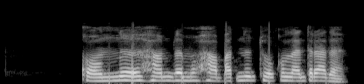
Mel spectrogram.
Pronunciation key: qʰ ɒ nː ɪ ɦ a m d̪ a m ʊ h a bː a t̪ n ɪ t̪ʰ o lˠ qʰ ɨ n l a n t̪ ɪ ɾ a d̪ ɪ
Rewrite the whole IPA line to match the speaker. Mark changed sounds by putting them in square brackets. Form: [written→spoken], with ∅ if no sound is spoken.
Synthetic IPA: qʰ ɒ nː ɪ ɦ a m d̪ a m ʊ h a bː a t̪ n ɪ t̪ʰ o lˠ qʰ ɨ n l a n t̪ ɪ ɾ a d̪ ɪ

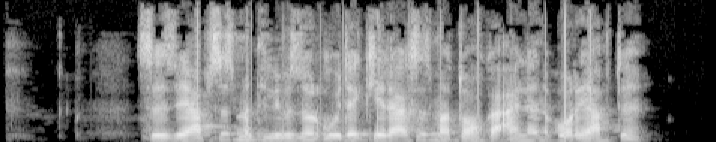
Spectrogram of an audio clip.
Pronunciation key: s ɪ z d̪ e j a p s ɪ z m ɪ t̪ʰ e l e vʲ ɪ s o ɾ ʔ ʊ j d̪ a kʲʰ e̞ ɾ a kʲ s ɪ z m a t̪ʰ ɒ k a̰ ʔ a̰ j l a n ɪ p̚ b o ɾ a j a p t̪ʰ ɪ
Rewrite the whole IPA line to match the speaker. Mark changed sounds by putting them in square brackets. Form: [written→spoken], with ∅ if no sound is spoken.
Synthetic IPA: s ɪ z d̪ e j a p s ɪ z m ɪ t̪ʰ e l e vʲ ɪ [s→z] o ɾ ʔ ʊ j d̪ a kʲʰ e̞ ɾ a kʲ s ɪ z m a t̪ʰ ɒ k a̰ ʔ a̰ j l a n ɪ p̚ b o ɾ a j a p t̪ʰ ɪ

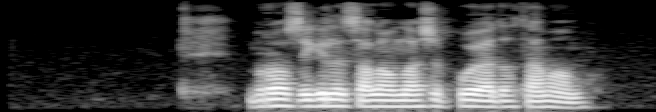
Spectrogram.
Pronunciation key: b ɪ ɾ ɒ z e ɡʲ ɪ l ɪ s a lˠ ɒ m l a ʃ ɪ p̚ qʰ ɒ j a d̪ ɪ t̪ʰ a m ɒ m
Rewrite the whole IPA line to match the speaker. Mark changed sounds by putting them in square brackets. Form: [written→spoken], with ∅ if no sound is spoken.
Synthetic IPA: b ɪ ɾ ɒ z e ɡʲ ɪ l ɪ s a lˠ ɒ m l a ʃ ɪ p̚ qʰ [ɒ→o] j a d̪ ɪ t̪ʰ a m ɒ m

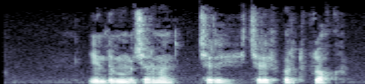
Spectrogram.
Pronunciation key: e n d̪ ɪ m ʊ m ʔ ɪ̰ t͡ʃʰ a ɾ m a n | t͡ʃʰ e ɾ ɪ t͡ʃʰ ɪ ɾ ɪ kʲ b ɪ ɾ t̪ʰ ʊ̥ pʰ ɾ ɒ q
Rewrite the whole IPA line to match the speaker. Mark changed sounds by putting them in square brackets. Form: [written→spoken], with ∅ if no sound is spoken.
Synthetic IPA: e n d̪ ɪ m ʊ m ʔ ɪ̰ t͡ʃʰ a ɾ m a n | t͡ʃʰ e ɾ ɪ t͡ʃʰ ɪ ɾ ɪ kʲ b ɪ ɾ t̪ʰ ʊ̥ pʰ ɾ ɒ q

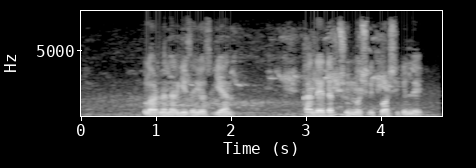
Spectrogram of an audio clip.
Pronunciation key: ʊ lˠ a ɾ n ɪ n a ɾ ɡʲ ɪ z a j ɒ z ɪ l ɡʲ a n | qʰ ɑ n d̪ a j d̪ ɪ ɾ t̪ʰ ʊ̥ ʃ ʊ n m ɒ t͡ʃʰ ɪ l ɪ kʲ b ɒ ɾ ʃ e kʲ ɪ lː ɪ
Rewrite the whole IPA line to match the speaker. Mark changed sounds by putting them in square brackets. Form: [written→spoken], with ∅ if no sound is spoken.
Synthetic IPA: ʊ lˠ a ɾ n ɪ n a ɾ ɡʲ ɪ z a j ɒ z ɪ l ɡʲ a n | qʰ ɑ n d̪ a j d̪ ɪ ɾ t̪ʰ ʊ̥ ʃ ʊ n m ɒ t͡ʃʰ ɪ l ɪ kʲ b ɒ ɾ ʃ e kʲ ɪ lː ɪ

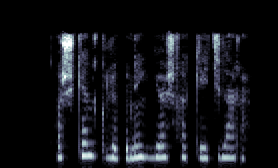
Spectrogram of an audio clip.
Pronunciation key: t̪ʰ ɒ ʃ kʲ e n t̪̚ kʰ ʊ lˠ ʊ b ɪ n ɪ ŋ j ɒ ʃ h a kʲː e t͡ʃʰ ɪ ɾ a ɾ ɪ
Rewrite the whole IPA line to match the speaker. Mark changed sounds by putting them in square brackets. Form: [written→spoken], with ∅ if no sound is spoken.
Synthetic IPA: t̪ʰ ɒ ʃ kʲ e n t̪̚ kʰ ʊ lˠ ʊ b ɪ n ɪ ŋ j ɒ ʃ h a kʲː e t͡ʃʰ ɪ [ɾ→l] a ɾ ɪ

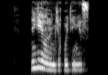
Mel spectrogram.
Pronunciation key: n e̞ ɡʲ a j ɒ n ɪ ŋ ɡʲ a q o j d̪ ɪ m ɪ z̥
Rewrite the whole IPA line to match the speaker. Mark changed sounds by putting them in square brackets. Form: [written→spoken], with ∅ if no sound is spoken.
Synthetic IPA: n e̞ ɡʲ a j ɒ n ɪ [ŋ→m] ɡʲ a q o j d̪ ɪ [m→ŋ] ɪ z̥

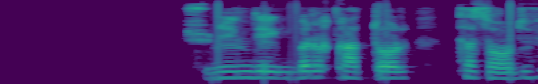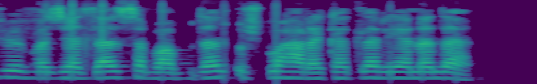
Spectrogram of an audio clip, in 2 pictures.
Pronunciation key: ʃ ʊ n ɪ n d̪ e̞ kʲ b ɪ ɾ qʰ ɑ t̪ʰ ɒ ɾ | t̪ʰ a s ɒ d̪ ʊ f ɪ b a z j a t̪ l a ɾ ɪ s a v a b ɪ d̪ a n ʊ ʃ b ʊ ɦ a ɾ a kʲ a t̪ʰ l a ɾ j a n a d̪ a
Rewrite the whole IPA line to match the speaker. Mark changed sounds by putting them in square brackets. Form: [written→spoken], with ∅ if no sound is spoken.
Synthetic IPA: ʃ ʊ n ɪ [n→ŋ] d̪ e̞ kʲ b ɪ ɾ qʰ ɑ t̪ʰ ɒ ɾ | t̪ʰ a s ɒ d̪ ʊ f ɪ [b→v] a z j a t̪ l a ɾ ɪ s a [v→b] a b ɪ d̪ a n ʊ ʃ b ʊ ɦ a ɾ a kʲ a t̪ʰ l a ɾ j a n a d̪ a

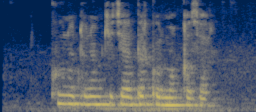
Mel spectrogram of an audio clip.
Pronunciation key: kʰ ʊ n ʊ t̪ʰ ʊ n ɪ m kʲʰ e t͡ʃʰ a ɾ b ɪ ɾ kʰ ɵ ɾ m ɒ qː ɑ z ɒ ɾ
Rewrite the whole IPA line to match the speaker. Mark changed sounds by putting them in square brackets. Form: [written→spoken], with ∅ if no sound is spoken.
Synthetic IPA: kʰ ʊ n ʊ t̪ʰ ʊ n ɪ m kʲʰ e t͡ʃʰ a ɾ b ɪ ɾ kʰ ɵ ɾ m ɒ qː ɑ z ɒ ɾ

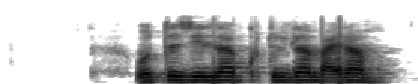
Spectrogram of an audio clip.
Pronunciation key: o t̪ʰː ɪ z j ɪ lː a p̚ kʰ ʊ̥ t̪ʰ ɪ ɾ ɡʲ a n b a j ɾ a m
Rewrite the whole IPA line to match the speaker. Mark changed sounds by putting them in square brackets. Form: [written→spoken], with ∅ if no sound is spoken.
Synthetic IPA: o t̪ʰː ɪ z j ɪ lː a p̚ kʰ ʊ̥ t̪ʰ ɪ [ɾ→l] ɡʲ a n b a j ɾ a m

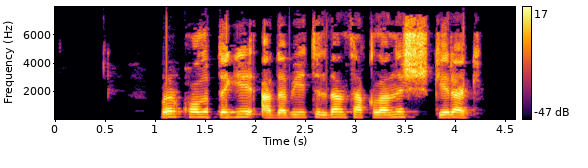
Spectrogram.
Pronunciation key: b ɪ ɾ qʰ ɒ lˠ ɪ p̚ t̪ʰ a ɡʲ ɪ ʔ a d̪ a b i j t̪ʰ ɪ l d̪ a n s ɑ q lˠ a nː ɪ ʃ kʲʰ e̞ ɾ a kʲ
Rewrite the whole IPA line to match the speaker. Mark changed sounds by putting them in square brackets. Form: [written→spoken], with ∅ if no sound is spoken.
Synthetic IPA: b ɪ ɾ qʰ ɒ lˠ ɪ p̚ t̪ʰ a ɡʲ ɪ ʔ a d̪ a b i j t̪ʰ ɪ l d̪ a n s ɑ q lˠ a [nː→n] ɪ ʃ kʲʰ e̞ ɾ a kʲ

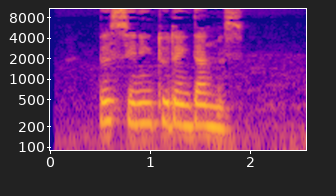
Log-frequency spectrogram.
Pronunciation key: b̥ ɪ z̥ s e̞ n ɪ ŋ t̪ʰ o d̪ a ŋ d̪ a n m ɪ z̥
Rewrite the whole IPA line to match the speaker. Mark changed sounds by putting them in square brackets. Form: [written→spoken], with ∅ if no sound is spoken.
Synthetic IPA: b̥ ɪ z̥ s e̞ n ɪ ŋ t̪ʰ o d̪ a ŋ d̪ a n m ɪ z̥

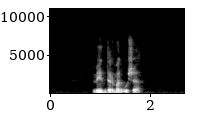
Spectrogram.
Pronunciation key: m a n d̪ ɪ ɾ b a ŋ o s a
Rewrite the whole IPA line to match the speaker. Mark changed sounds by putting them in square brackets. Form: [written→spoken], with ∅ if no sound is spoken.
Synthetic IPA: m [a→e] n d̪ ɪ ɾ [b→m] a [ŋ→n] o [s→ʃ] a

